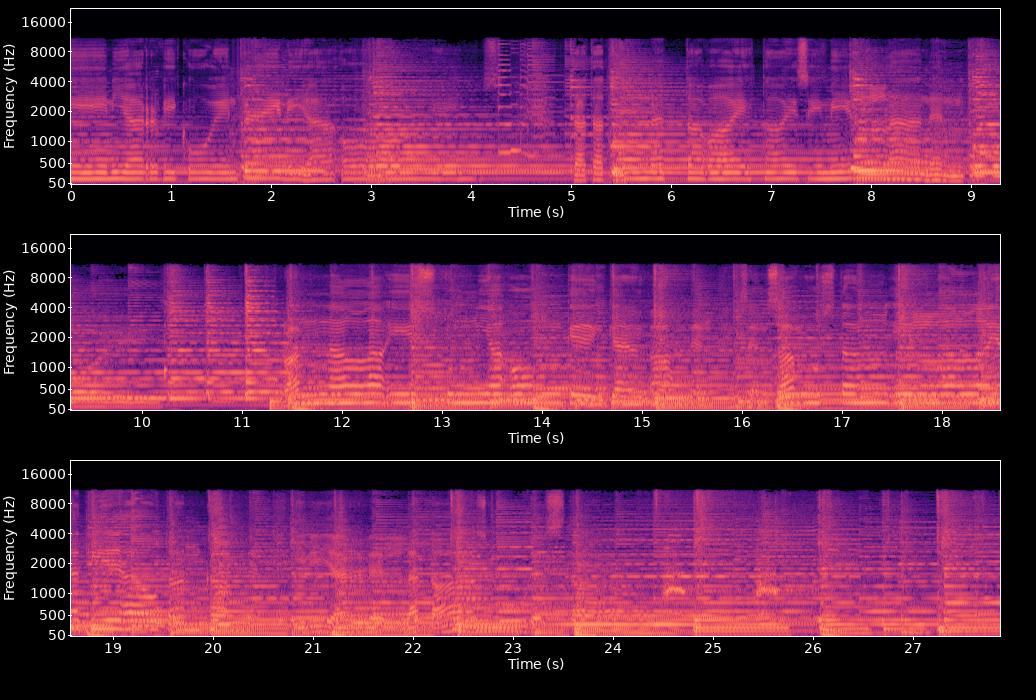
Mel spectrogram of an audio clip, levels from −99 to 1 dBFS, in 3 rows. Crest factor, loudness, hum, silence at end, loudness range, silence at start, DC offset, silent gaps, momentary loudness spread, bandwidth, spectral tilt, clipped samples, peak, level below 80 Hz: 18 dB; -25 LUFS; none; 0 s; 4 LU; 0 s; under 0.1%; none; 6 LU; 11.5 kHz; -5 dB/octave; under 0.1%; -6 dBFS; -40 dBFS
